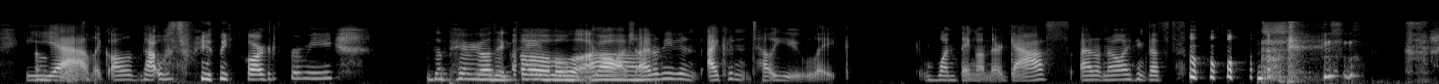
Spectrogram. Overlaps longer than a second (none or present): present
